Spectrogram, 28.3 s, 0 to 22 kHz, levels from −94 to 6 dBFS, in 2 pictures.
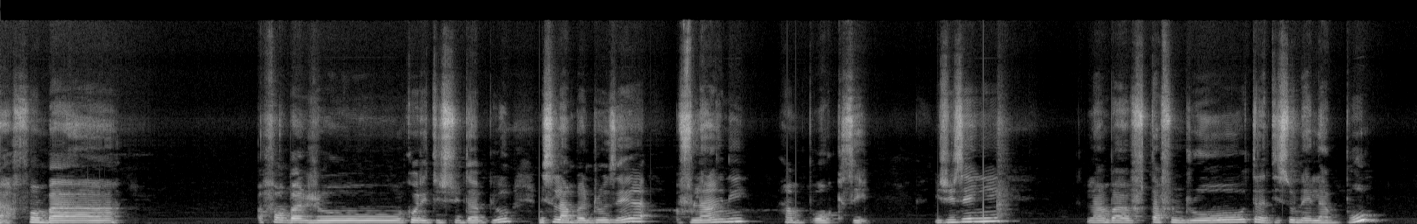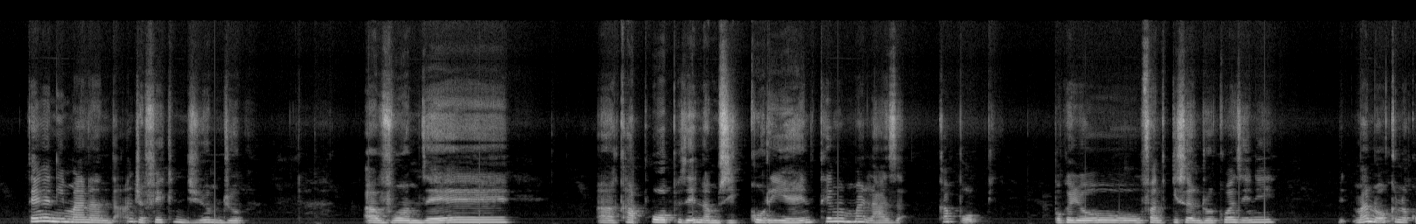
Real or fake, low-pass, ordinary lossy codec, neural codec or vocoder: real; none; none; none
